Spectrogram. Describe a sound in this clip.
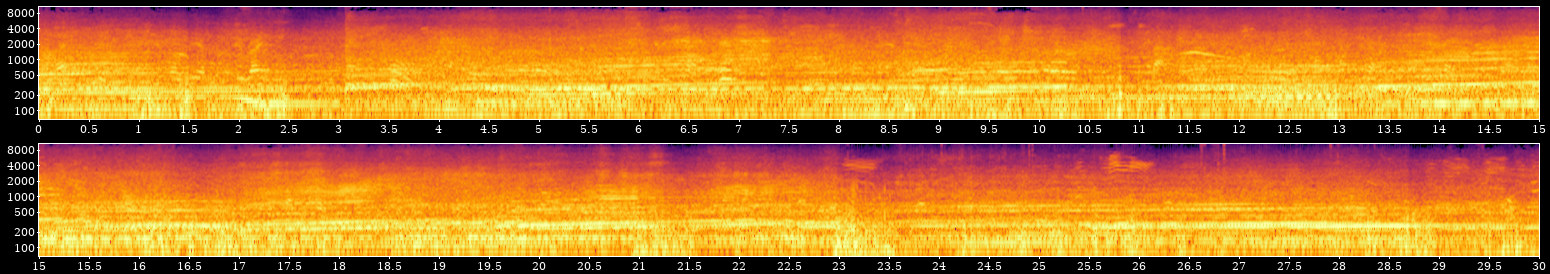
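Racing car engines roar and rev loudly as the cars speed by.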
